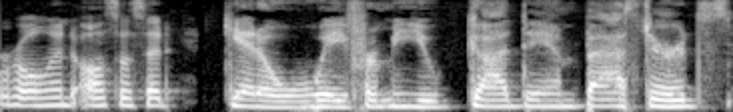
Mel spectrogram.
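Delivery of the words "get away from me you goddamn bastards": creepy, eerie, haunted and unsettling voice. Retelling what a possessed boy said: creepy voice. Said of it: "That's a creepy voice too".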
